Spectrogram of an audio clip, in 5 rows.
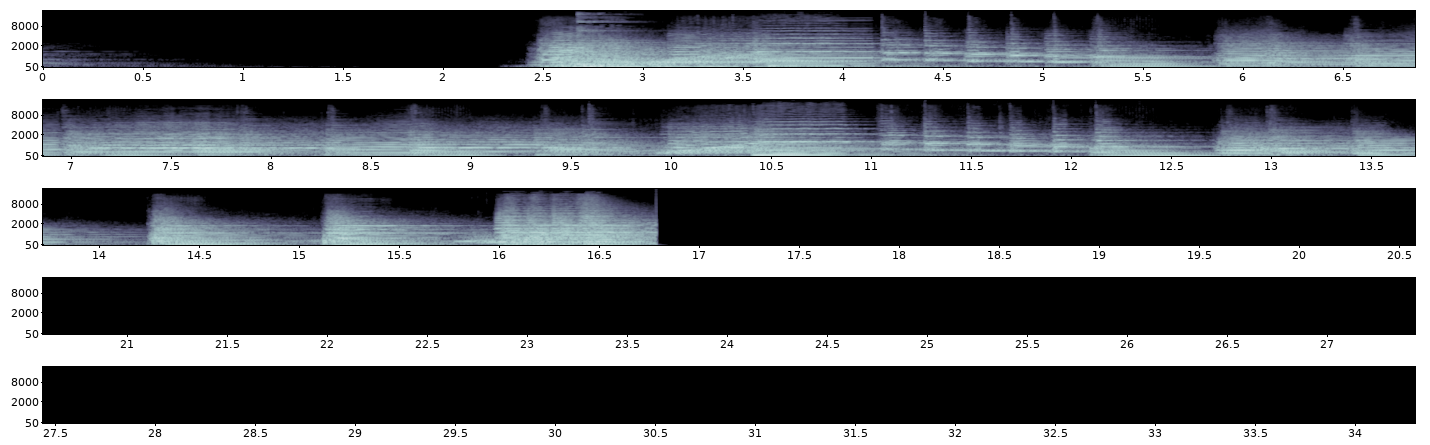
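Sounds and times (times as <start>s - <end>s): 
tango audition accompaniment: 2.5s - 16.8s.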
